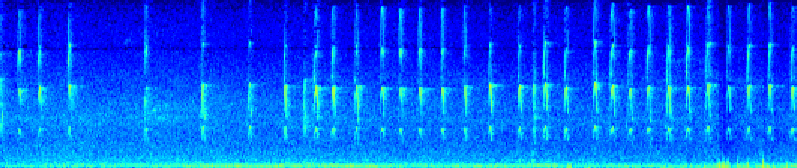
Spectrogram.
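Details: Young woodpecker sitting in a tree nest hole, wanting to be fed while its parents want it to leave; short harsh calls repeated rapidly and steadily, about two to three per second, over a low steady hum.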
